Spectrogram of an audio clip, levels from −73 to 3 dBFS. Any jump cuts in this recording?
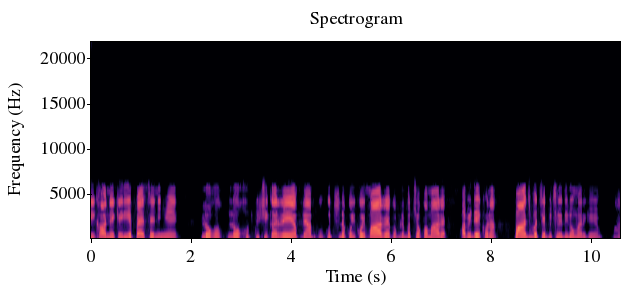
no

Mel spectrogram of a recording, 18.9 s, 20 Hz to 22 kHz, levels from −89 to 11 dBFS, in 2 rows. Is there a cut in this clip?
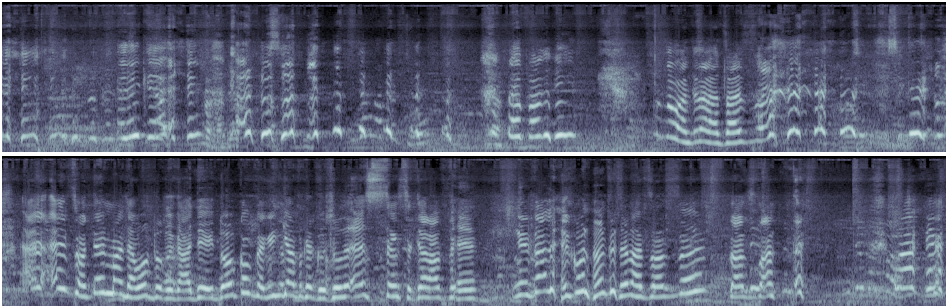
no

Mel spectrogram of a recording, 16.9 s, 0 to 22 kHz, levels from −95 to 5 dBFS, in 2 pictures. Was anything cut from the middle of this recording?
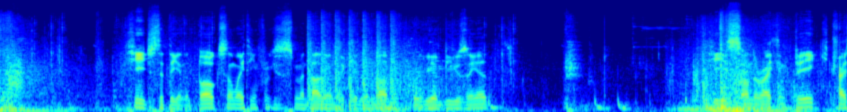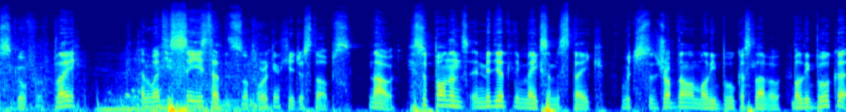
yes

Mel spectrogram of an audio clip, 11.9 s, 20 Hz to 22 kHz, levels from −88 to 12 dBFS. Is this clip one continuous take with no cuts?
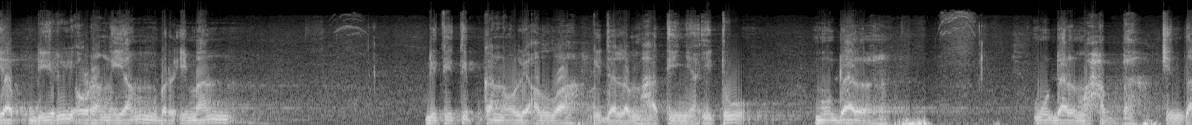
yes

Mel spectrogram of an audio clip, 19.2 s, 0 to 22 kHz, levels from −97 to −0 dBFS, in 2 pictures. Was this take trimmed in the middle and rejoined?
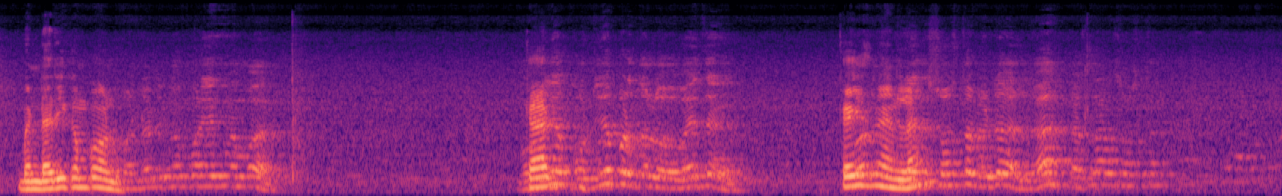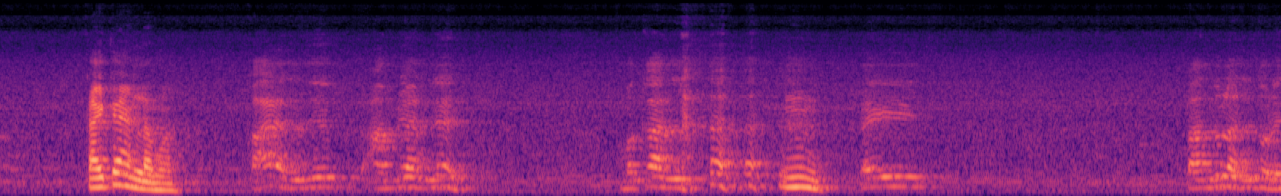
no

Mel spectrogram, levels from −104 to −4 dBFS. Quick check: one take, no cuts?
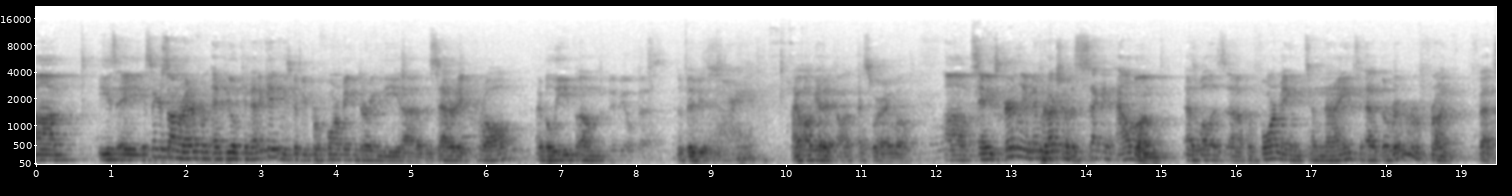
no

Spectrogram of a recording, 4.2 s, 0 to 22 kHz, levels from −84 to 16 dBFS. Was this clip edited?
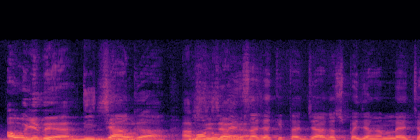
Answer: no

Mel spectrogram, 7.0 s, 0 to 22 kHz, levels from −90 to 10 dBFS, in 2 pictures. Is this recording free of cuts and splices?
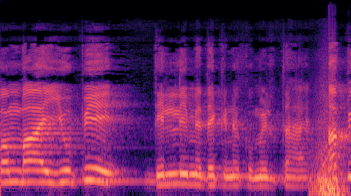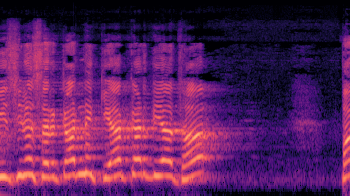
no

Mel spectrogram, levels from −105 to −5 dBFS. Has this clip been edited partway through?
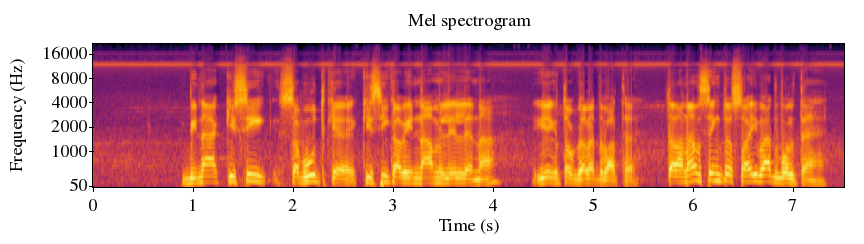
yes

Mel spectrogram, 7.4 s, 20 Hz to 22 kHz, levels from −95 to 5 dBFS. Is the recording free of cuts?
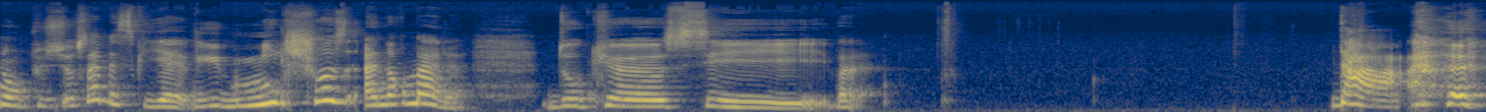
yes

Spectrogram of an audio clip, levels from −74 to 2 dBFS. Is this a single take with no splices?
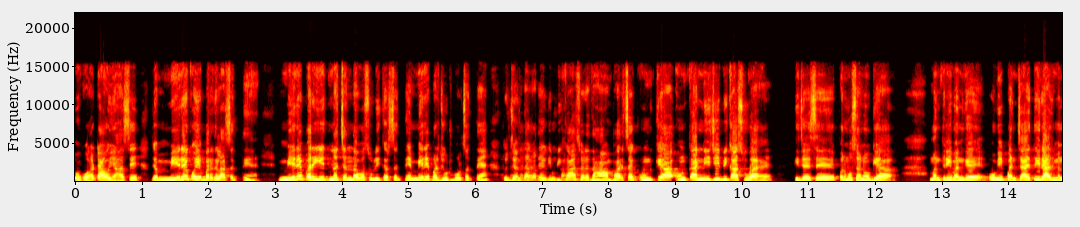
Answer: no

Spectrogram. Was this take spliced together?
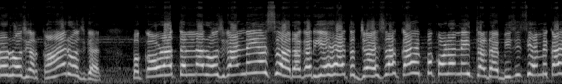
no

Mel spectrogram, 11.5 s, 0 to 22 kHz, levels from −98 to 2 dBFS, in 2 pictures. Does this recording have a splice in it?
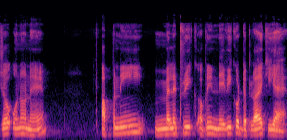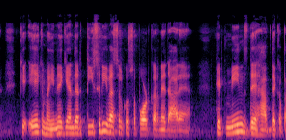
no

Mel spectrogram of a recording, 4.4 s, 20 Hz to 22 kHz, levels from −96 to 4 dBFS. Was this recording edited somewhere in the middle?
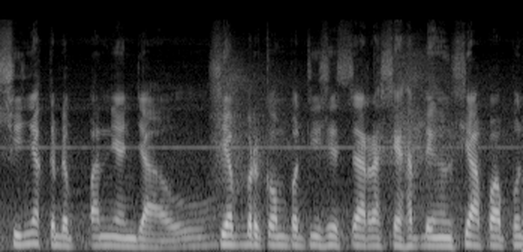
yes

